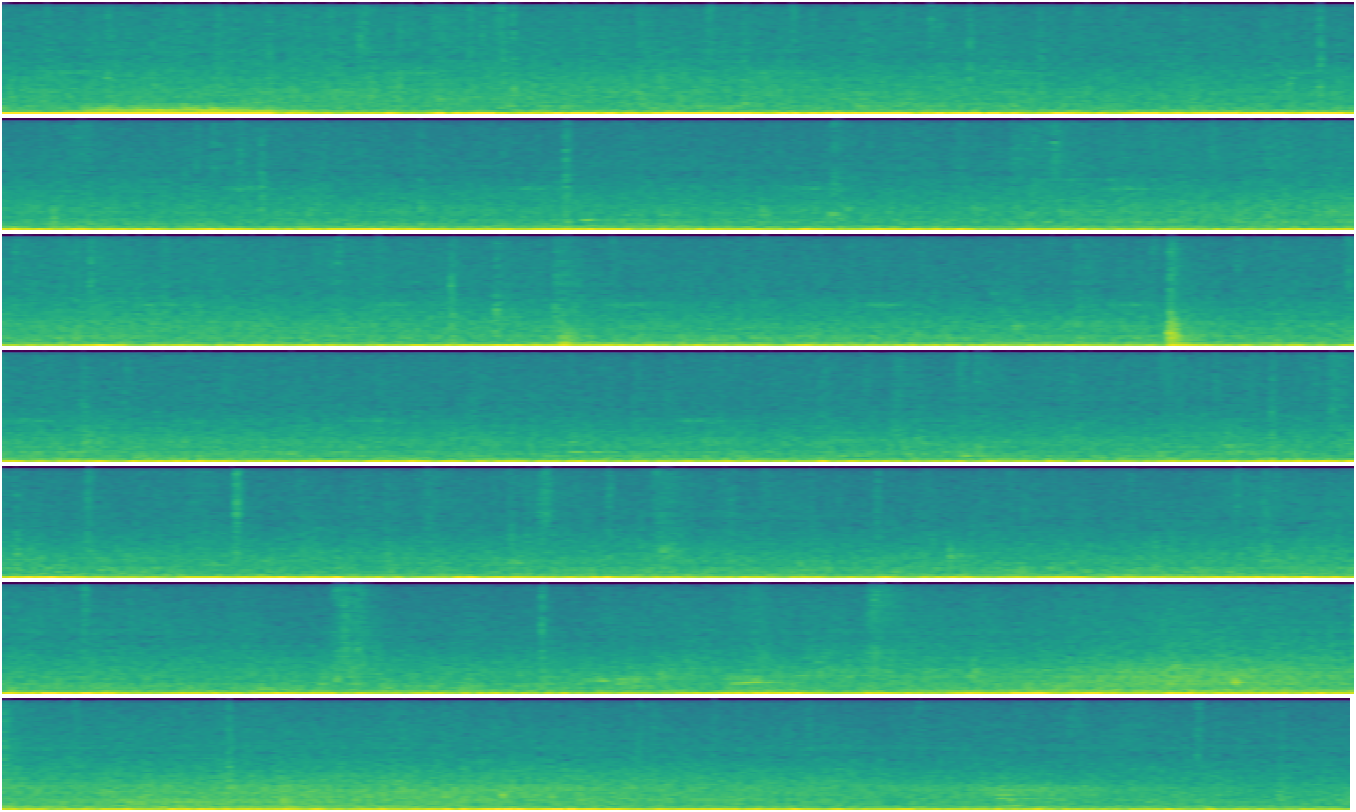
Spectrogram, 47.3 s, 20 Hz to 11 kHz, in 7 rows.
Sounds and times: car passing by 0:00.0 - 0:04.8
raining over pavement 0:00.0 - 0:47.3

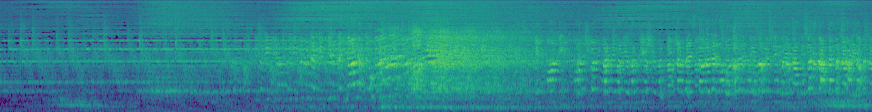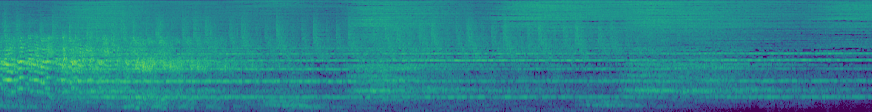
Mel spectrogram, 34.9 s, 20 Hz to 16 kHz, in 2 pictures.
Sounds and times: Music 0:00.0 - 0:34.8

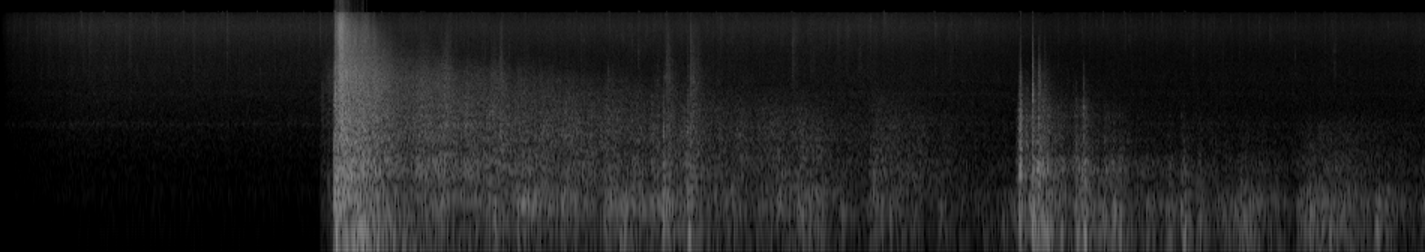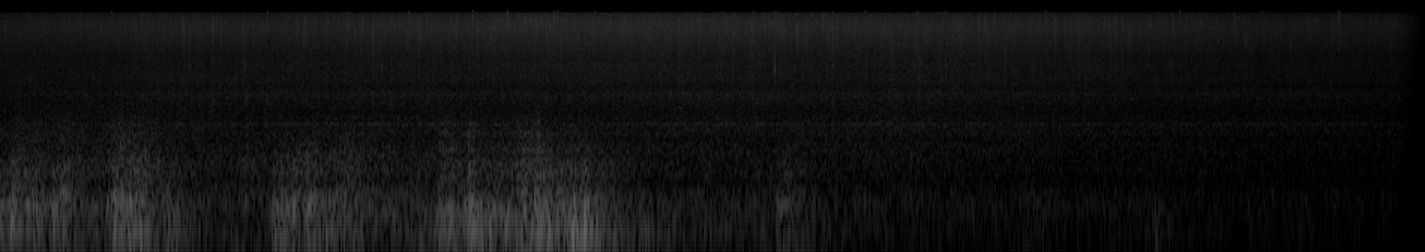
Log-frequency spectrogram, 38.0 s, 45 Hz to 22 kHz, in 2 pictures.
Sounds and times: rain 0:00.0 - 0:38.0
Lightning hitting a tree 0:04.3 - 0:21.4

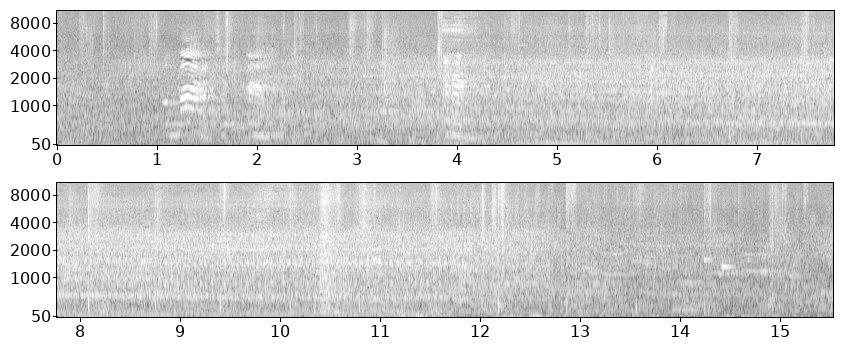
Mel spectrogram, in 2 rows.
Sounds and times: crowd 0:09.7 - 0:15.5

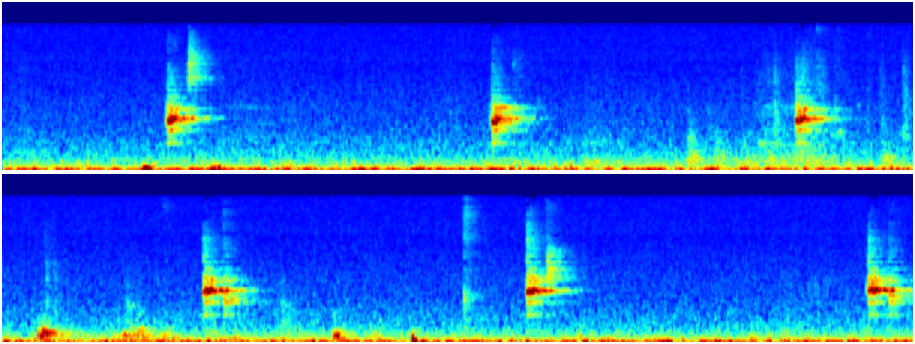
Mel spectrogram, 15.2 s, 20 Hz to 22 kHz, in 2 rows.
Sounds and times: slow-drip of water droplets 0:01.3 - 0:01.9
slow-drip of water droplets 0:11.4 - 0:12.4

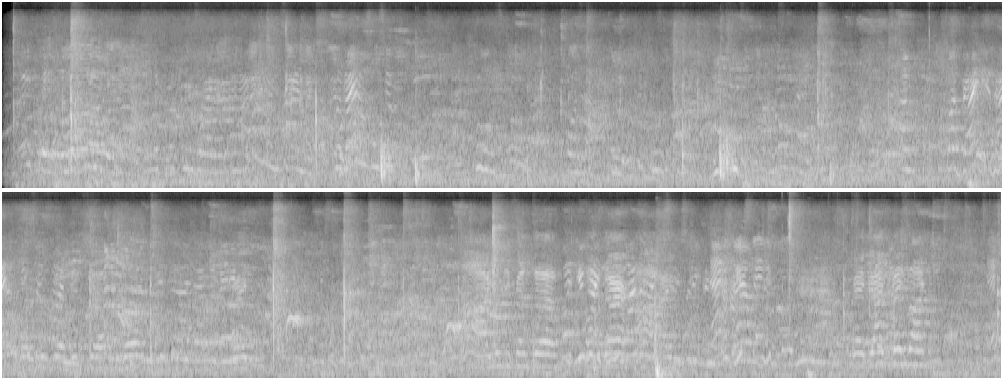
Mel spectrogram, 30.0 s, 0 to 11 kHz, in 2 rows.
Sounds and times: girls hockey training 0:00.1 - 0:29.9
male coach 0:21.7 - 0:25.1
male coach 0:27.6 - 0:29.2

